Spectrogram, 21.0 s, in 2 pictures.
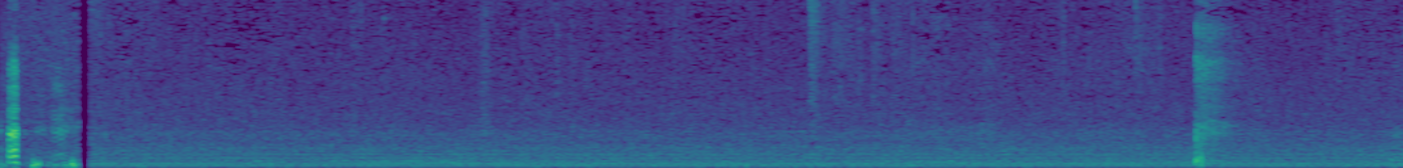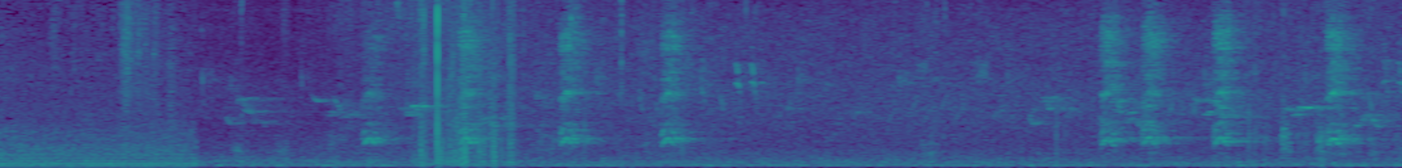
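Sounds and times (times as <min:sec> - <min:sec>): bird calling: 0:11.7 - 0:15.8, 0:18.8 - 0:21.0.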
